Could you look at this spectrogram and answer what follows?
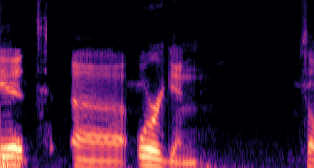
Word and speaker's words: Oregon: uh uh no uh Oregon so like the instrument yeah or the bodily part yep I'm an organ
